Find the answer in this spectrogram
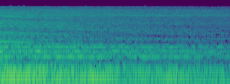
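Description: The fading tail of a radio station's music sting: a held chord over a low hum dying away steadily after a whoosh hit.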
